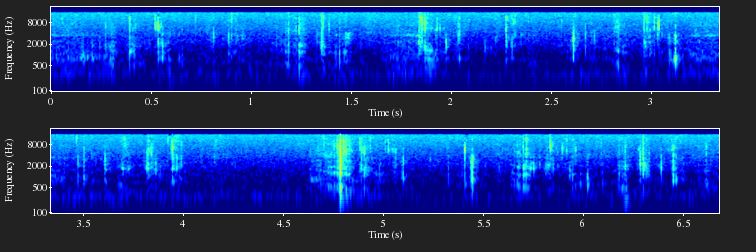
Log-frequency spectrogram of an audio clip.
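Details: Baxter the boxer working on a bully bone in a small room, with loud crunching bites and wet gnawing clicks, one sharp crack standing out near the end.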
